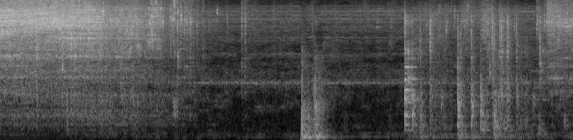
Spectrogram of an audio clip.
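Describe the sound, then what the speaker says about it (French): Water poured from a container onto spiced meat pieces in a cooking pot for Central African Nguiriki, a steady splashing pour at first, then softer, followed by a few clattering knocks of pot or utensil. "Je vais ajouter une portion d'eau."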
